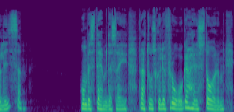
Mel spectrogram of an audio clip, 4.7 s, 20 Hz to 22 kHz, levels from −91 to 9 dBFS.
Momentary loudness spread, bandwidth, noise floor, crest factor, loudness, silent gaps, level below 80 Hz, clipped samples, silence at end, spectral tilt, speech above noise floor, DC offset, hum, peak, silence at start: 8 LU; 16 kHz; -85 dBFS; 18 dB; -24 LUFS; none; -62 dBFS; under 0.1%; 0.05 s; -5.5 dB/octave; 62 dB; under 0.1%; none; -6 dBFS; 0 s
